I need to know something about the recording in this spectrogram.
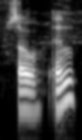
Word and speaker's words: Samhain: According to Meta AR on WhatsApp, Halloween originated from the ancient cultic festival of Samhain, Samhain, or So-in. So that's weird pronunciations.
